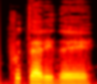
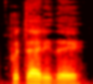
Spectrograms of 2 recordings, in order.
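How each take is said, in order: Both takes have the same delivery.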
